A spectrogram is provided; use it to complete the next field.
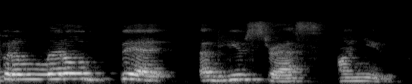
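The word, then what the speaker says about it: eustress: life you can have you stress which is spelled EU stre SS or you can have distress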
